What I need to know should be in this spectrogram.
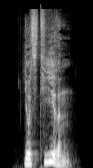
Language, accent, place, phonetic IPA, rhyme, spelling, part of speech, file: German, Germany, Berlin, [jʊsˈtiːʁən], -iːʁən, justieren, verb, De-justieren.ogg
- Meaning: to set, to adjust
